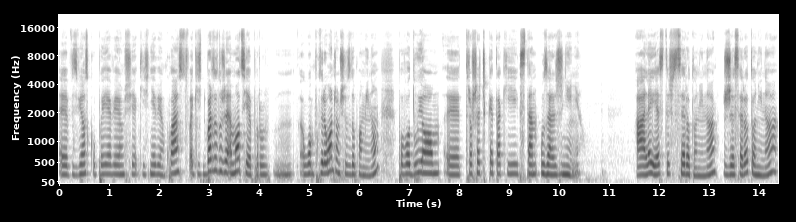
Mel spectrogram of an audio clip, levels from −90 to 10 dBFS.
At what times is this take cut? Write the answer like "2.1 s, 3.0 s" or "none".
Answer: 11.4 s, 13.2 s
